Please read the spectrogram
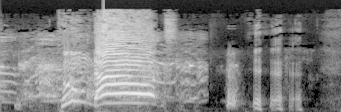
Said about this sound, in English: Coon dogs.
